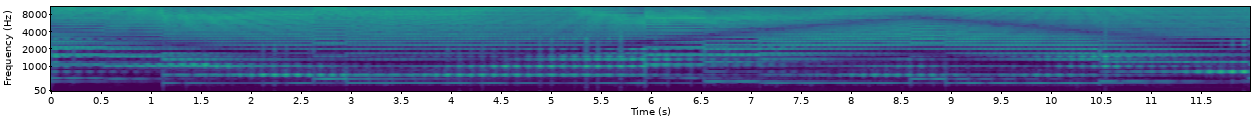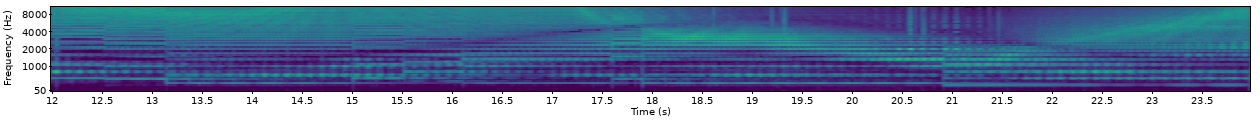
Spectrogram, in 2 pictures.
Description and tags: Korg A31 HighLead 002
Melodic high synth part recorded from a MicroKorg with the cutoff tweaked but otherwise unprocessed. The sound pans a lot and has a thin dry quality.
